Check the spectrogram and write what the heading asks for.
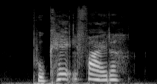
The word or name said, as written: pokalfighter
